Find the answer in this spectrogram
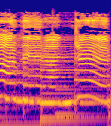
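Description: A slow song: a solo voice holding long, wavering sung notes that glide between pitches, over steady low sustained accompaniment.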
